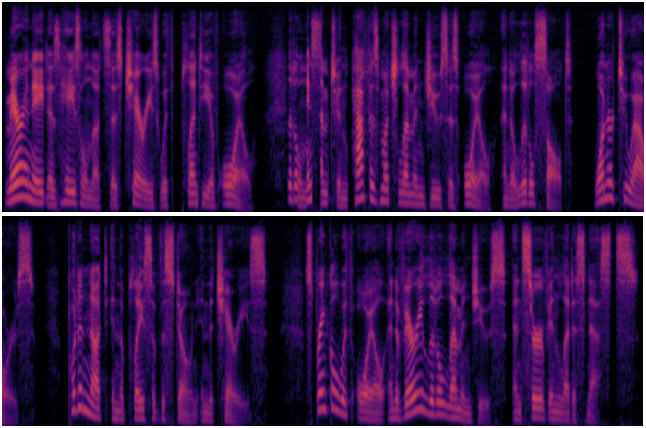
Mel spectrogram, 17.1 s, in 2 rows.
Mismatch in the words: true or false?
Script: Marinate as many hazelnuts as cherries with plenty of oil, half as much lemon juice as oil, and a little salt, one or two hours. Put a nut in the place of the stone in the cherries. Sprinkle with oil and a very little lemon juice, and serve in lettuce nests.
true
